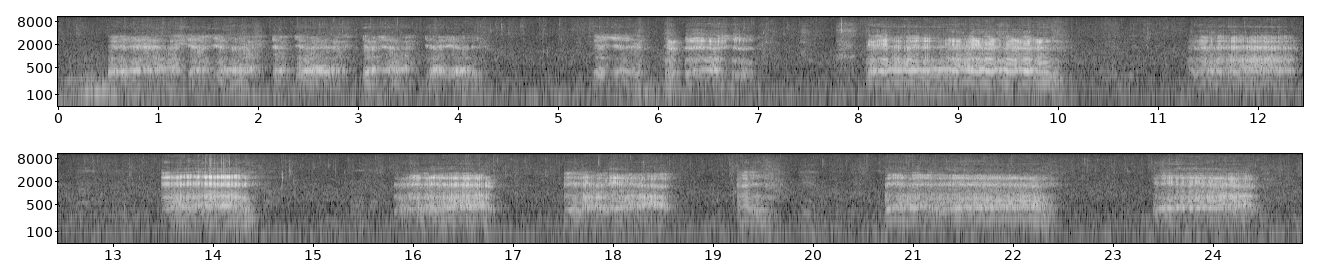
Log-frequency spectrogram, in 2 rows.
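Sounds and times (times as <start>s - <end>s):
young male Eumetopias jubatus Steller's sea lion calling to a human trainer: 0.4s - 4.4s, 5.3s - 7.1s, 7.8s - 10.2s, 11.3s - 12.5s, 15.8s - 19.7s, 20.7s - 22.6s, 23.4s - 24.6s.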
